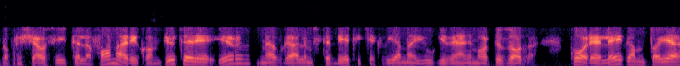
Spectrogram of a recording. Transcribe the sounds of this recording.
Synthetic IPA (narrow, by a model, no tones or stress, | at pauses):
pɐpɾɐsʲt͡ʃʲɛʊsʲɛɪit̪ʲɛlʲɛfoːnɐɐɾikoːmʲpʲjʊt̪ʲɛɾʲɪʔɪrmʲɛsɡɑːlʲɪmsʲt̪ʲɛbʲeːt̪ʲikʲiɛkʋʲiɛnɐjuːɡʲiːʋʲæːnʲɪmoːɛpʲɪzoːd̪ɐkoːɾʲɛɐlʲɛɪɡɐmt̪oːjɛ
